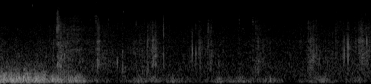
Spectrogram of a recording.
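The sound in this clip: Footsteps walking down a path toward lake Hammarsjön, heading for the jetty. A brief burst of low rustling noise opens, then a run of light, regular steps follows.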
